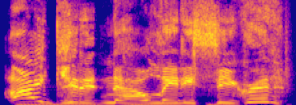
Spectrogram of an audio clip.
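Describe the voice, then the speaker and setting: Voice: high voice, normal speed, sharp tone. An actor playing an earnest, gullible subordinate patrol officer in a game, puzzled and exclamatory. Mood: eager realization.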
